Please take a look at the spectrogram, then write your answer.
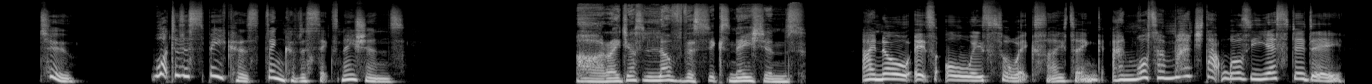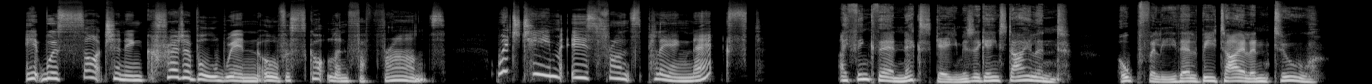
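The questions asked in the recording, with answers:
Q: What do the speakers think of the Six Nations?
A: They love it; it's always exciting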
